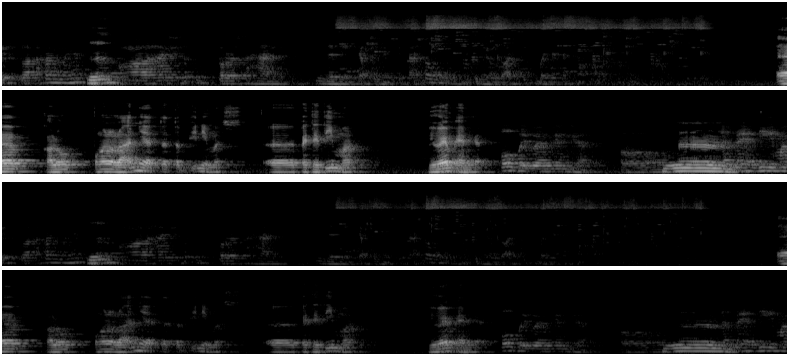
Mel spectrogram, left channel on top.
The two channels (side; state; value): right; quieter; 11.9 dB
